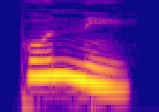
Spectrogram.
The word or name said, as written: ಪೊನ್ನೆ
